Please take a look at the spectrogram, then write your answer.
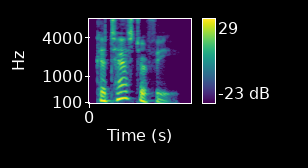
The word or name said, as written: catastrophe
